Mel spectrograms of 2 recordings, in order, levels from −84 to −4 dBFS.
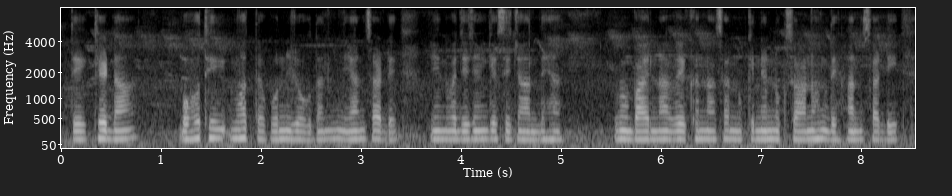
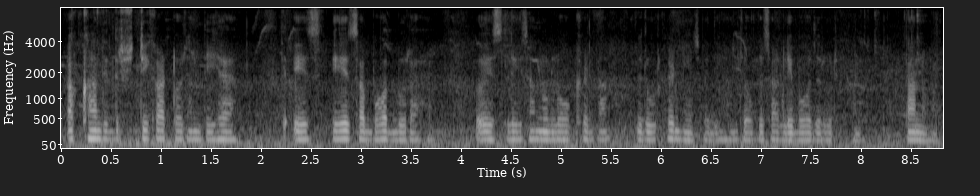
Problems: continuous background conversations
